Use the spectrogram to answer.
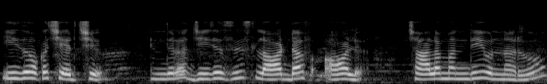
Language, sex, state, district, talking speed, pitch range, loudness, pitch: Telugu, female, Andhra Pradesh, Visakhapatnam, 110 wpm, 240-275 Hz, -20 LUFS, 255 Hz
